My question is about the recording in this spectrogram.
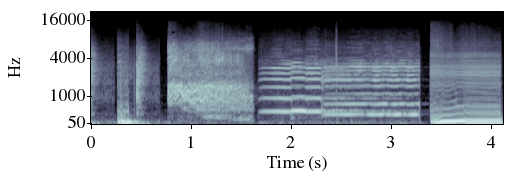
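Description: Samples from a DJ battle record, played one after another: a few short stabs, a burst of noisy sound, a held chord of steady tones lasting about a second and a half, then a loud deep tone near the end.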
